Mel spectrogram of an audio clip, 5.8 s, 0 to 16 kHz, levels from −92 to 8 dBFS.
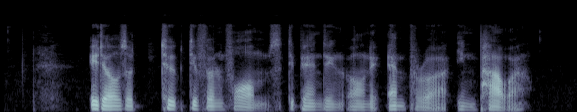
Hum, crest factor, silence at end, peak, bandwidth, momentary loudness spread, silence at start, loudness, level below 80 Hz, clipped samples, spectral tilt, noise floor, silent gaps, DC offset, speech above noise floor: none; 24 dB; 0.55 s; -4 dBFS; 7.2 kHz; 12 LU; 0.9 s; -28 LUFS; -52 dBFS; under 0.1%; -7.5 dB/octave; -58 dBFS; none; under 0.1%; 31 dB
